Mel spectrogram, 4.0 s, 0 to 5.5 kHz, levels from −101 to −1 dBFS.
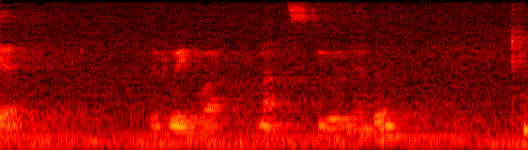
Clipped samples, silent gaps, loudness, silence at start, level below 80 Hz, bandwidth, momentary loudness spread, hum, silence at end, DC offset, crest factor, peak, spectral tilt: under 0.1%; none; -53 LUFS; 0 s; -66 dBFS; 5.4 kHz; 15 LU; none; 0 s; under 0.1%; 20 dB; -32 dBFS; -5 dB/octave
